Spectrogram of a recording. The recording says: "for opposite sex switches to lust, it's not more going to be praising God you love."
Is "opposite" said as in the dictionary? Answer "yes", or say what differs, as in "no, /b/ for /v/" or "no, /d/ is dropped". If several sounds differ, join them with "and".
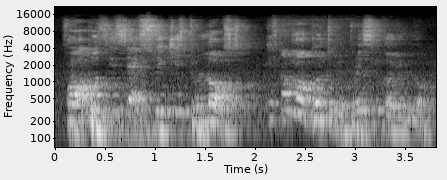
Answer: no, /s/ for /z/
